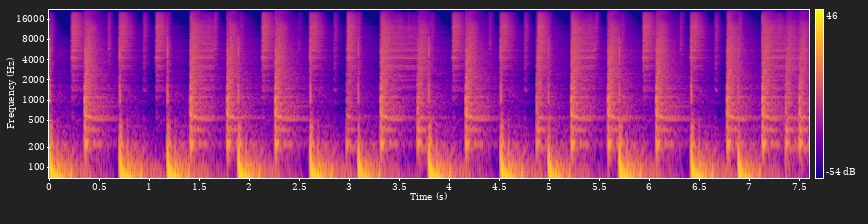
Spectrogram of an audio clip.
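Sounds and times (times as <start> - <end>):
funk music loops: 0.0 - 7.5.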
